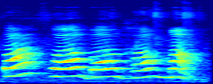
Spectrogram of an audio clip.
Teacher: पा वर्ग में जब हम ये 5 वर्ण का उच्चारण करते हैं पा फा बा भा मा। तो इनको बोलते समय हमारे ओष्ठ आपस में मिलते हैं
